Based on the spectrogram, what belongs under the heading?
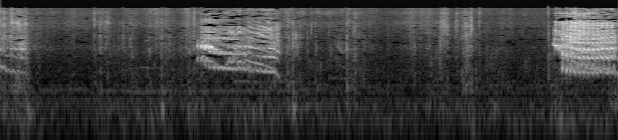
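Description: An Indian ringneck parakeet gives two short, harsh, voice-like bursts about two and a half seconds apart, the first with falling, sliding tones. A low background hum runs beneath.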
